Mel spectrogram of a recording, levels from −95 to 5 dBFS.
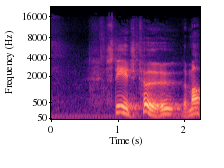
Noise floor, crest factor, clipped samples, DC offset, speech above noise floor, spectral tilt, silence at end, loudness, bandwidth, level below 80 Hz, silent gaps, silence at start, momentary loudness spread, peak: -50 dBFS; 16 dB; under 0.1%; under 0.1%; 35 dB; -6.5 dB/octave; 0 s; -16 LUFS; 13.5 kHz; -58 dBFS; none; 0.85 s; 12 LU; 0 dBFS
